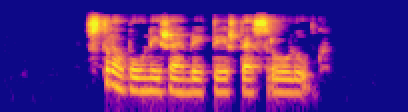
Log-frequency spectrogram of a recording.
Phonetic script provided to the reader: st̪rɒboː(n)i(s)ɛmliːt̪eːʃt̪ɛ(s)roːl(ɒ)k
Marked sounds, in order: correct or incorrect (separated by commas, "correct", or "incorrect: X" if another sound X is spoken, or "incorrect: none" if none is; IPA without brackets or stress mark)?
correct, incorrect: ʃ, correct, incorrect: u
